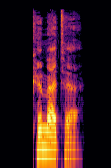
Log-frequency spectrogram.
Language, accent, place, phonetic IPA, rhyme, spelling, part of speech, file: German, Germany, Berlin, [ˈkʏmɐtə], -ʏmɐtə, kümmerte, verb, De-kümmerte.ogg
- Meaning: inflection of kümmern: 1. first/third-person singular preterite 2. first/third-person singular subjunctive II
